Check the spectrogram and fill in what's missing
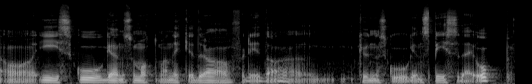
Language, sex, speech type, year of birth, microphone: Norwegian, male, spontaneous, 1983, Shure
